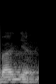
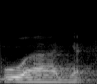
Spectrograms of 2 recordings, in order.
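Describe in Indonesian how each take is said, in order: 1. Kata itu diucapkan biasa dan singkat. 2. Kata itu dipanjangkan dengan penekanan kuat. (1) "bukan banyak" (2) "tapi banyak ... Saking banyaknya nggak bisa dihitung"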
